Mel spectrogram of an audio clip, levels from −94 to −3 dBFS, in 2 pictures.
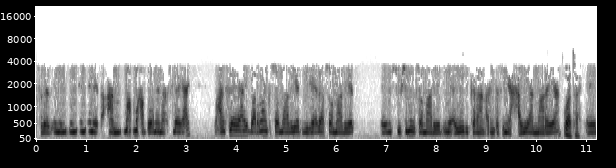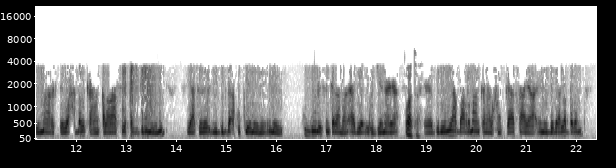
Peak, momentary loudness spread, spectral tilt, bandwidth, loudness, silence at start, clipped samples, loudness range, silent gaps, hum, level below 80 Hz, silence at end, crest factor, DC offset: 0 dBFS; 6 LU; -3.5 dB/octave; 3.9 kHz; -20 LUFS; 0.1 s; under 0.1%; 2 LU; none; none; -60 dBFS; 0.3 s; 20 dB; under 0.1%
